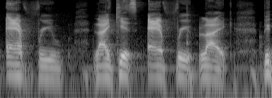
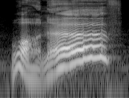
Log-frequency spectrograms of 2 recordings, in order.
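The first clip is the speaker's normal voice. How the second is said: higher, louder and slow, drawn-out disbelief; incredulous; 8 semitones higher, 7 dB louder, slower than usual. Real, not acted. Reading about avoiding responsibility, slow incredulous disbelief. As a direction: stretch it out, baffled.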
